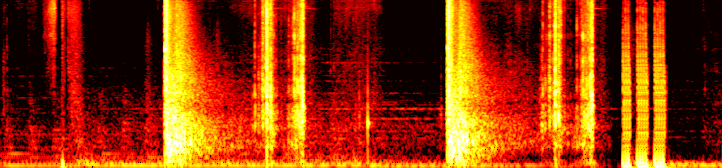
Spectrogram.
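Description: Pump-action shotgun firing in a sequence of loud, sharp blasts spaced a second or two apart, each followed by quick mechanical clacks of the action being cycled, with a final hard metallic burst at the end.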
